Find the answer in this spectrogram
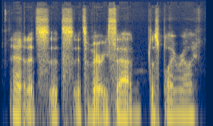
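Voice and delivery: ordinary talk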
